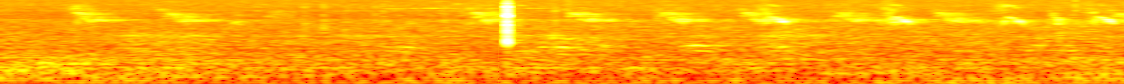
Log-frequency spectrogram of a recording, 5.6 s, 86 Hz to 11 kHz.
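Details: Common swifts (Apus apus) recorded in Soest on 5 July 2009 give repeated high, buzzy, descending screams across the clip; one sharp click midway and a soft low rumble beneath.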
